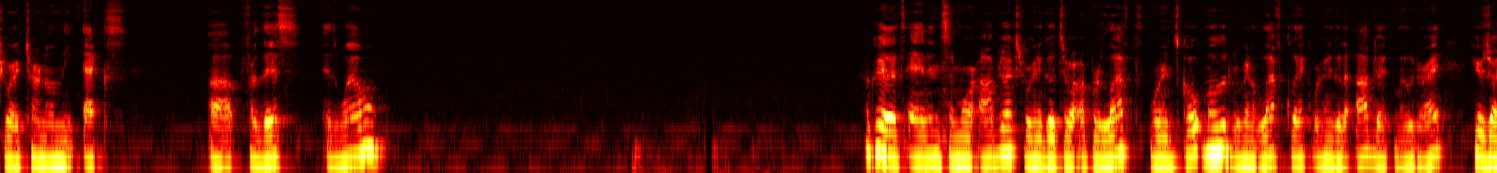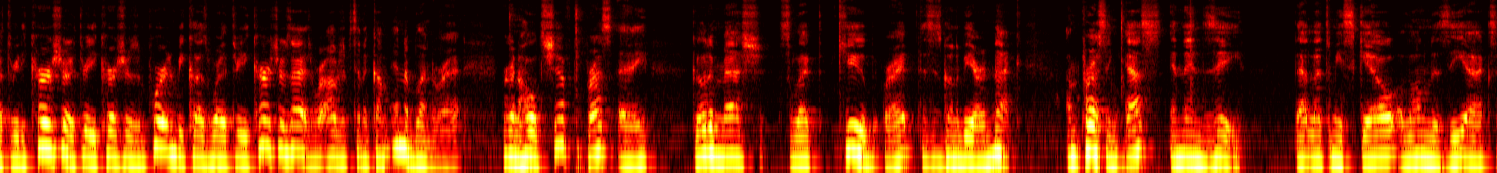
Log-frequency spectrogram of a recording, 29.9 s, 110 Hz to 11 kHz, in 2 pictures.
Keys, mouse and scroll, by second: 0.8 click, 7.1 Insert, 12.3 click, 13.4 click, 20.8 a, 23.4 click, 26.2 s, 26.9 z, 28.7 click.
